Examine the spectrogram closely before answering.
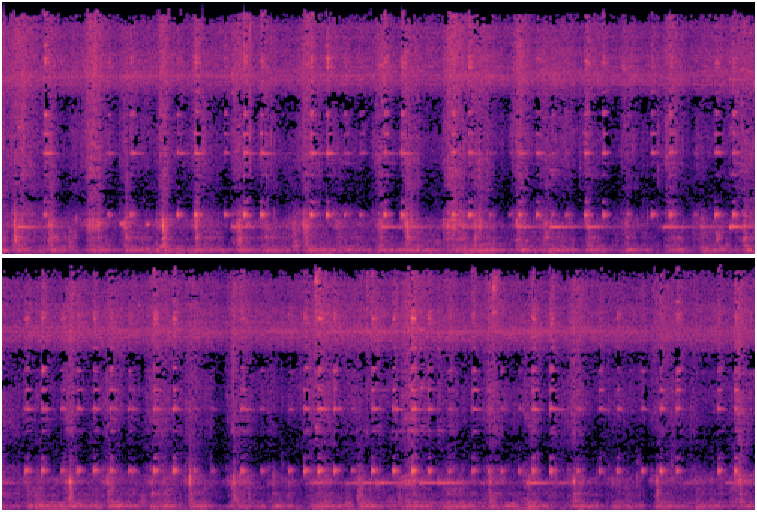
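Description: A cow being milked by hand into a steel bucket: streams of milk squirting into the milk already in the pail in a quick, even rhythm, over a steady low hum.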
